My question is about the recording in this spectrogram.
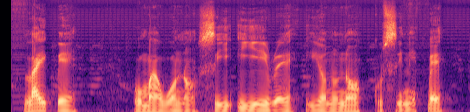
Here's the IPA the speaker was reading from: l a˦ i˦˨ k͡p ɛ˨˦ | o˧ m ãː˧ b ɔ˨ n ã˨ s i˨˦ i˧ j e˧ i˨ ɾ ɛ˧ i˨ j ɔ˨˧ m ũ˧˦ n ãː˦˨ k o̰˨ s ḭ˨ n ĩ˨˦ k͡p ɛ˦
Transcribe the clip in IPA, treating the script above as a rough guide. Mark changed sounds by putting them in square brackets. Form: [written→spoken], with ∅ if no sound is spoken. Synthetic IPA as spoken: l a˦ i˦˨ k͡p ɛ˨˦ | o˧ m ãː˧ [b→w] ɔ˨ n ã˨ s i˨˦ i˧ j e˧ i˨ ɾ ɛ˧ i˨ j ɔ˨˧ [m→n] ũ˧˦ n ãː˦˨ k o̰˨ s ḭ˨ n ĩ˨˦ k͡p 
